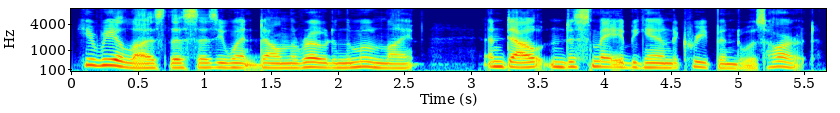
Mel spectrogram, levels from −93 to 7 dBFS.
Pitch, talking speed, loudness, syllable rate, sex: 175 Hz, 235 wpm, -18 LUFS, 5.6 syllables/s, female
